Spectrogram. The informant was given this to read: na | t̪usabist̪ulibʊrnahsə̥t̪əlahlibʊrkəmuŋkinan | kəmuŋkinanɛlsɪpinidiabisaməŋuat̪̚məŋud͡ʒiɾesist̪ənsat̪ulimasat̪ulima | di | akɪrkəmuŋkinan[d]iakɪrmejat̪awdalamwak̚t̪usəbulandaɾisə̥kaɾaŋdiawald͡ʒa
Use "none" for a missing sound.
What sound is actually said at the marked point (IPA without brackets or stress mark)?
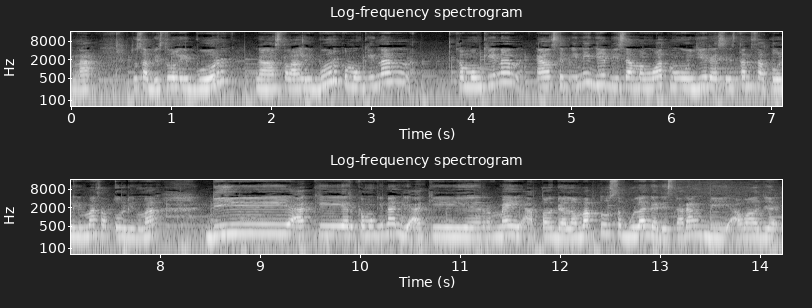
d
